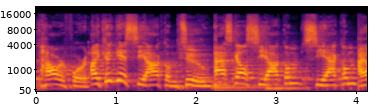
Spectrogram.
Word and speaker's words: Siakam: Hey, Alexa, how do I pronounce Pascal Siakam? I pronounce that Pascal Siakam, but I'm always working on how I say things and I'm Pascal not right.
